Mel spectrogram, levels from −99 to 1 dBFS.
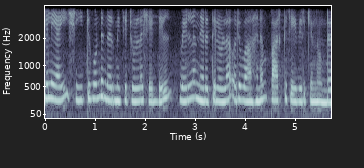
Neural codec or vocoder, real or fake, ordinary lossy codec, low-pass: none; real; none; 3.6 kHz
